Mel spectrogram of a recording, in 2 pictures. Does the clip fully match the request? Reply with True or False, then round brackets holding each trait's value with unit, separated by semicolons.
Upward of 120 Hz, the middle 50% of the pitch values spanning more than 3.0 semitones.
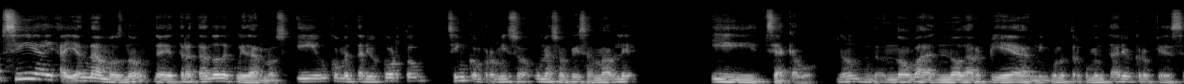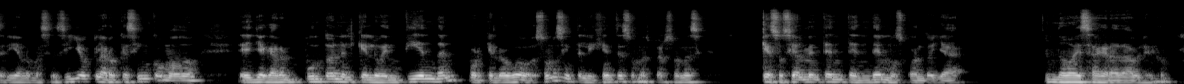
False (110 Hz; 4.0 semitones)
